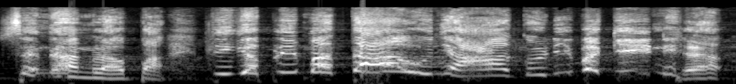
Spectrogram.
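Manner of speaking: a wife wailing about thirty-five years unhugged; old wife's lament. Retold or imitated. Pastor voices Batak wife complaining to pastor, high loud wail.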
